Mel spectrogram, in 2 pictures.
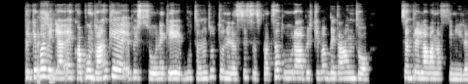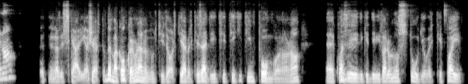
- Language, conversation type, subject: Italian, unstructured, Che cosa ti fa arrabbiare di più dell’uso eccessivo della plastica?
- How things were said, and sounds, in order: "comunque" said as "counque"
